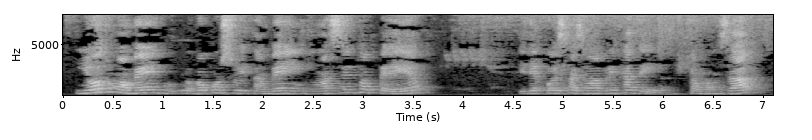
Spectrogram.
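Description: A woman speaks at a fairly slow pace with a high pitch and ordinary pitch variation, and the room echo is audible. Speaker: nursery teacher. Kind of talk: tutorial. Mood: warm, gentle. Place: home room. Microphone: camera far.

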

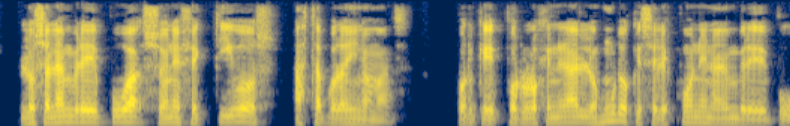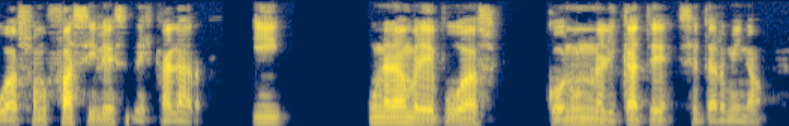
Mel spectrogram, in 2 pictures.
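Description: At a fairly slow pace, a man speaks at a medium pitch with ordinary pitch variation in an unremarkable speaking voice. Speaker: survival/prepper YouTuber. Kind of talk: tutorial. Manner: casual, conversational.

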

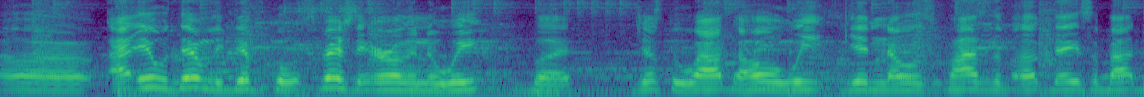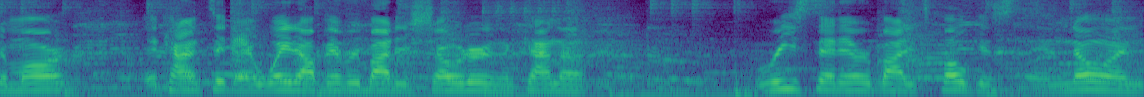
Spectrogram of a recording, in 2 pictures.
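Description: Over clear background music, a man speaks very fast in a raised, projected voice, the sound dry with no echo. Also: fairly even intonation. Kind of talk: interview answer.

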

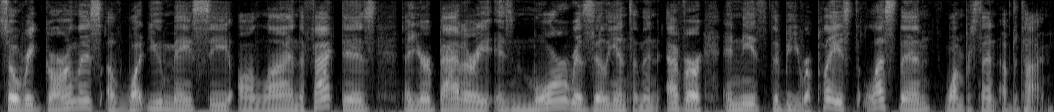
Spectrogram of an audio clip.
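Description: A man at a fairly slow pace, with ordinary pitch variation and a dry sound with no echo. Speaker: car review host. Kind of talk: informational commentary. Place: car. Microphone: lapel.

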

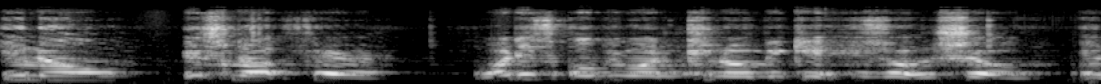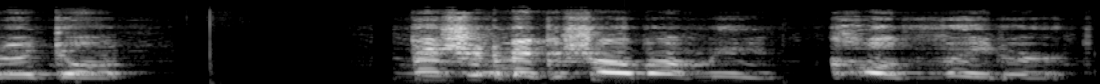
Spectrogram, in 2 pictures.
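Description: A man talks in a cartoonish character voice at a fairly slow pace, with long, frequent pauses. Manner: grumbling, petulant.

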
